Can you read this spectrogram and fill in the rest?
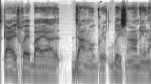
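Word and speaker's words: Domhnall: trip with this guy who's played by uh Donald Gleason. I don't even know how to pronounce his name. Um, Brandon Gleason's son. Yeah, I'm pretty sure it's Donal.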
